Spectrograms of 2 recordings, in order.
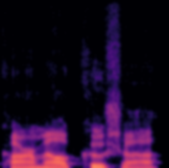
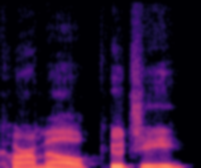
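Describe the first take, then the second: First: The second word ends with an 'uh' sound. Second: The second word ends with an 'ee' sound. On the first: The speaker calls it right. "it's pronounced Kusha" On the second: The speaker calls it wrong. "It looks like it's pronounced the caramel coochie"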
